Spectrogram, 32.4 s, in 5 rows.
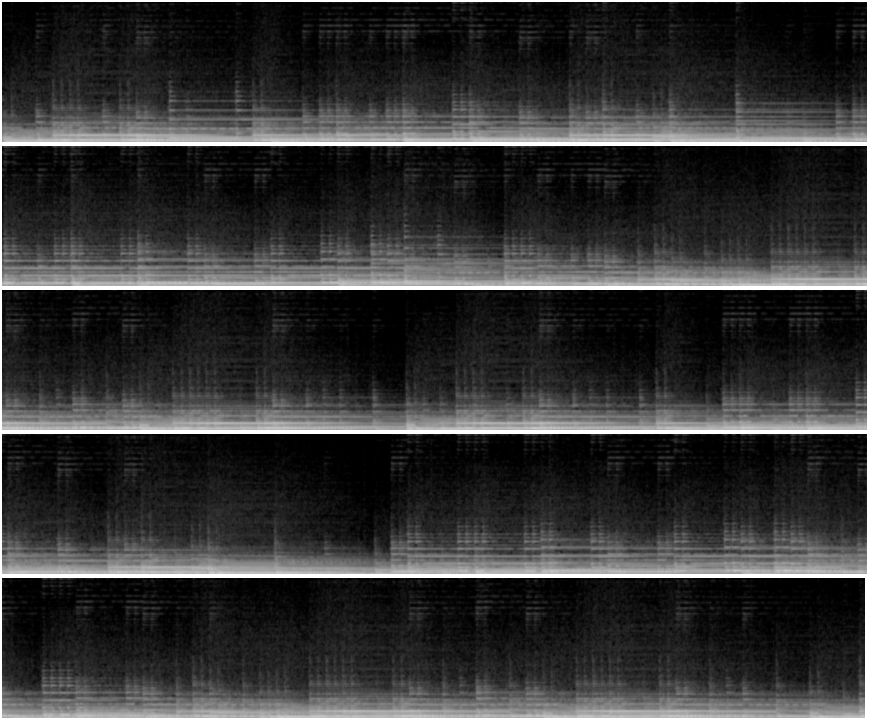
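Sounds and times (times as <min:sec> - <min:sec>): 
healing harp music: 0:00.0 - 0:32.4.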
